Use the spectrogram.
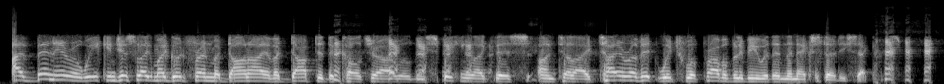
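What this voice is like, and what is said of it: Put-on British accent. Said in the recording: “You've already got the accent.”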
